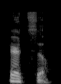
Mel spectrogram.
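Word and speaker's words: Herzl: It's actually spelled h e r zl. But in German, if you have a z in the middle of a word, you pronounce it szil. Theodore herzil.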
